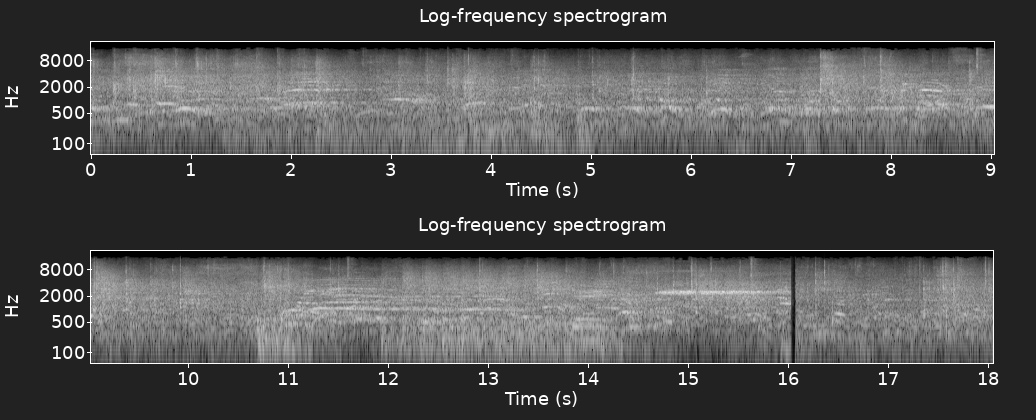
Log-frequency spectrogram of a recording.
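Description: Spectators shout and cheer in an echoing rink.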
